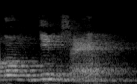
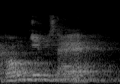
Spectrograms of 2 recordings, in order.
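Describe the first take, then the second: First: It is shouted loudly, word by word. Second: It is said at a calm, normal loudness. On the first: The speaker is irritated and losing patience. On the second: The speaker is answering patiently.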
